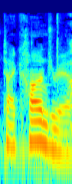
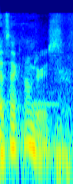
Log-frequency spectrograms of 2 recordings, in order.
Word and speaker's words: Tichondris: How do you spell it? – T-I-C-H... – Tichondris. – Oh, yeah, Tichondris. – I thought that's what he was saying, but he was saying a J in there, and I was like, I don't recognize that word.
